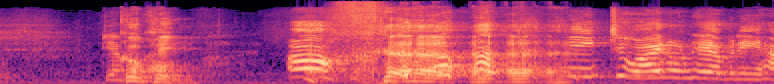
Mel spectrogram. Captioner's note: laughing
